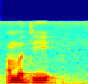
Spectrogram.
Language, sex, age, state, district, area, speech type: Manipuri, male, 30-45, Manipur, Bishnupur, rural, spontaneous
